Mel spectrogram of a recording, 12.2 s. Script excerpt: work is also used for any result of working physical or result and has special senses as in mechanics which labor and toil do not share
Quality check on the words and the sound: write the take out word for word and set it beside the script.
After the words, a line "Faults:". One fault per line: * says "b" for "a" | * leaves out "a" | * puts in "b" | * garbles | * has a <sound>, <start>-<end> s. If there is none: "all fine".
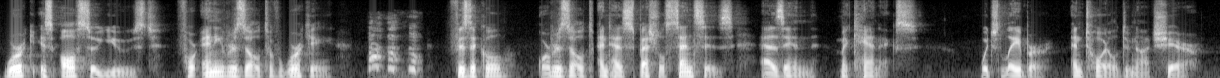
work is also used for any result of working physical or result and has special senses as in mechanics which labor and toil do not share
Faults:
* has a laugh, 3.7-4.2 s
